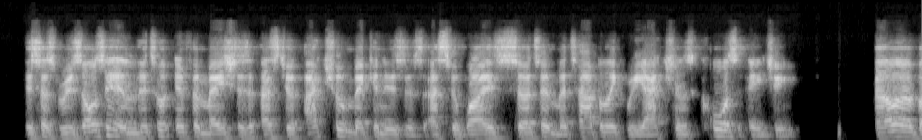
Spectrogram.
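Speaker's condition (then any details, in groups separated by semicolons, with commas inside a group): No condition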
